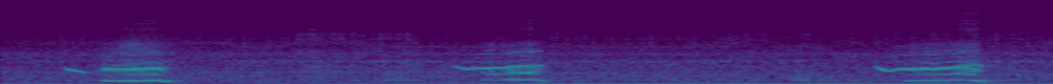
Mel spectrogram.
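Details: Sleeping pet cat, twitching as he dreams, snoring loudly: three drawn-out rasping snores with a whistling overtone, one roughly every three seconds, with quiet pauses between them. A steady low electrical hum runs underneath.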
